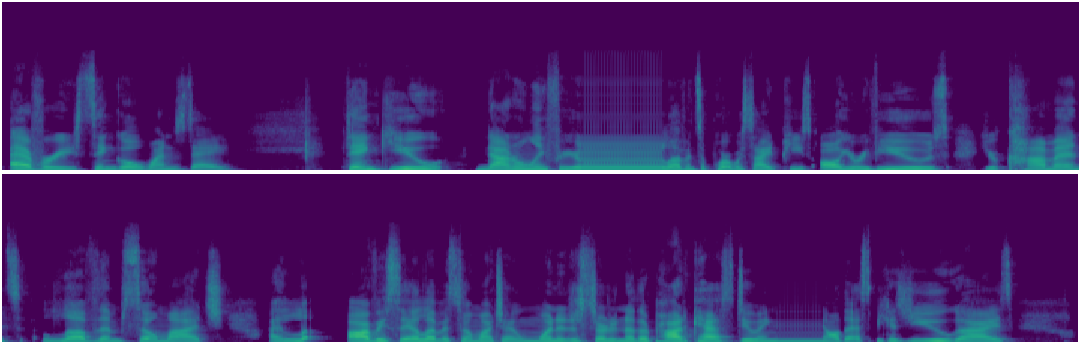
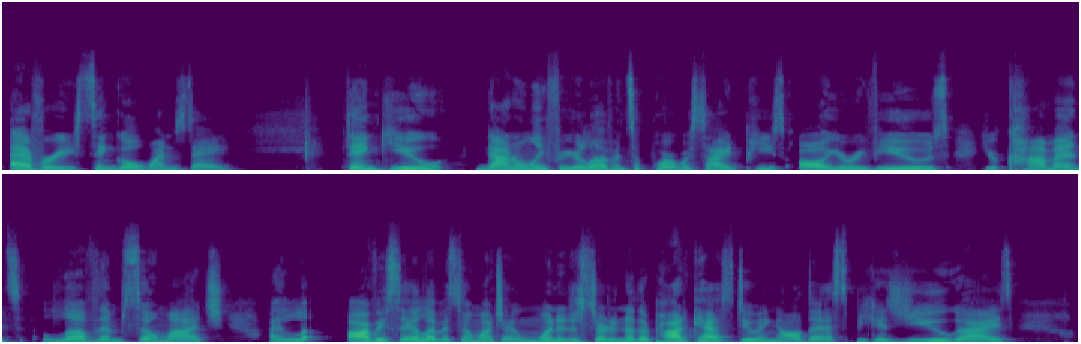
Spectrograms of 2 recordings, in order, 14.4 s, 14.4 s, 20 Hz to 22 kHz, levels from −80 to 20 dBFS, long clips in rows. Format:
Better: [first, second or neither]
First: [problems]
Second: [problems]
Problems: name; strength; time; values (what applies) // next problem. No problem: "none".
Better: second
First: audio freezing; at 4 s for 0.5 s and at 12 s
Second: none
